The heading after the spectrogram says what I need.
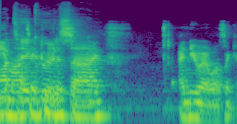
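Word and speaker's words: Matte Kudasai: This song also kind of reminds me, here I go with the pronunciation, kind of reminds me of that Matakadus, thank you, Mate Mate Kudasai.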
